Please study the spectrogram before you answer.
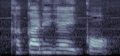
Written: kakarigeiko

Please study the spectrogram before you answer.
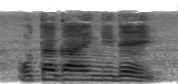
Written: otagai ni rei

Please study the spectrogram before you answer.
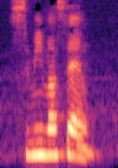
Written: sumimasen

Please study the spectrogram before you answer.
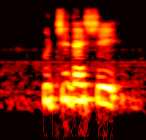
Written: uchideshi

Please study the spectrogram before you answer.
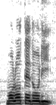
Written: morote dori

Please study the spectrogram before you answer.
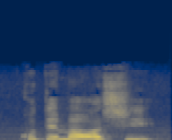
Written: kote mawashi

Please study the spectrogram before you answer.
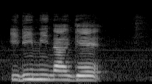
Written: iriminage

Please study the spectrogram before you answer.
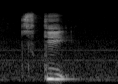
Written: tsuki

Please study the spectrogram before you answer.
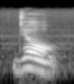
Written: jo

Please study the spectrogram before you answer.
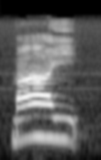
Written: maai

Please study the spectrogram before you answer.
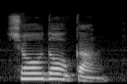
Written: shodokan

